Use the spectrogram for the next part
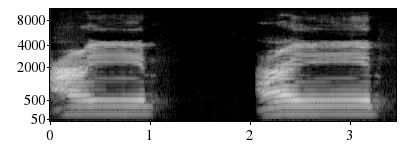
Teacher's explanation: হলকের মধ্যখান হইতে যে হরফটি আসে সেটি হচ্ছে আইন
